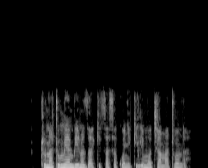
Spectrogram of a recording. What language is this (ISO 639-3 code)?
swa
